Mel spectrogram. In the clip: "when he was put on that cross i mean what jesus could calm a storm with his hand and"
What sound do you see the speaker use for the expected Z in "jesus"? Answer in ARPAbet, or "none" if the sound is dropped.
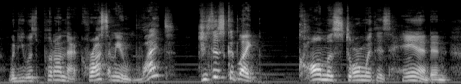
Z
